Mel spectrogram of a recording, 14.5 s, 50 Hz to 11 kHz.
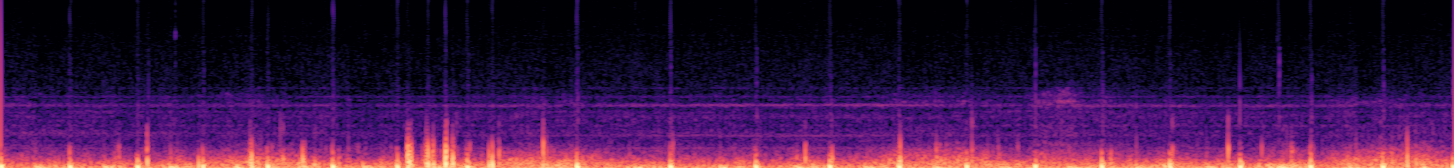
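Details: Fast, regular heartbeat of a 35-year-old man through a stethoscope at the mitral (bicuspid) valve area after weightlifting, with low background hum; heart sounds after exercise.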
